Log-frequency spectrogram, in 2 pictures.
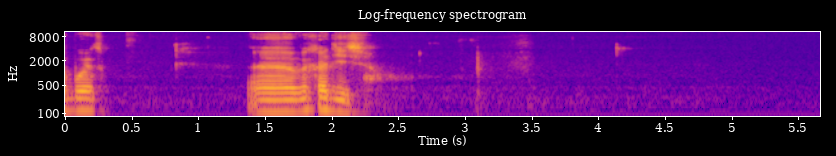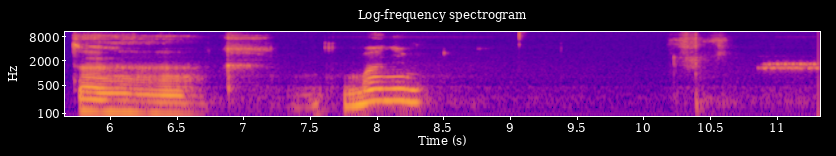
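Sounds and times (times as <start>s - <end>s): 
speech: 0.0s - 0.5s, 1.4s - 2.4s, 5.8s - 8.5s
faint electronic telephone ring in another room: 10.9s - 11.3s.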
